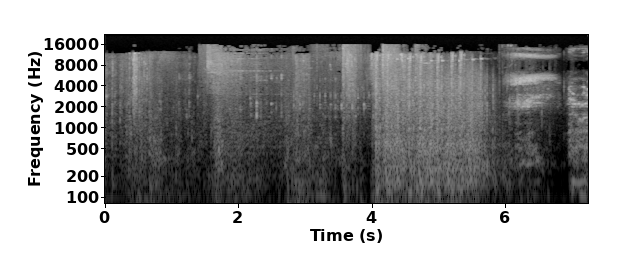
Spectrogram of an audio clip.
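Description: Rapid rifle fire in a video game, loud bursts of automatic shots running through most of the clip with a denser barrage in the second half, ending with a brief electronic game tone.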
